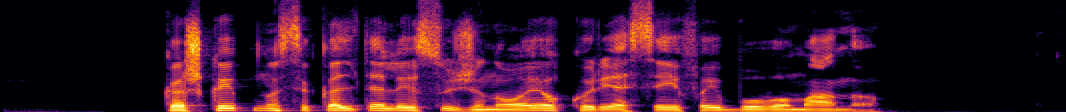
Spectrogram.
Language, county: Lithuanian, Panevėžys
